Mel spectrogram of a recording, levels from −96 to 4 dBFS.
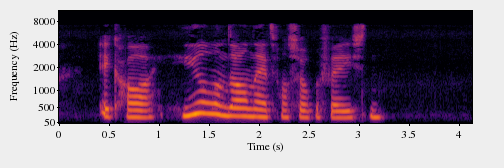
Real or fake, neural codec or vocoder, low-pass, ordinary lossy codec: real; none; 7.2 kHz; AAC, 64 kbps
